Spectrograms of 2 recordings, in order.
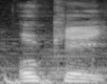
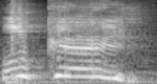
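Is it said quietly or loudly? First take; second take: quietly; loudly. First: It is said at a normal, quiet volume. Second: It is said loudly, as if shouting.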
